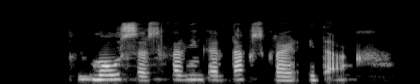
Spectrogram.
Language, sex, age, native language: Icelandic, female, 30-39, Polish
